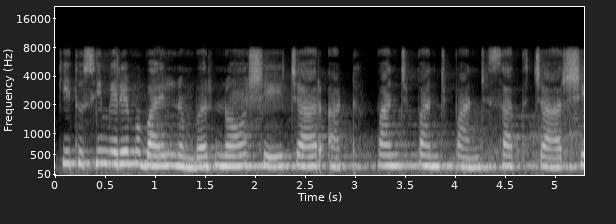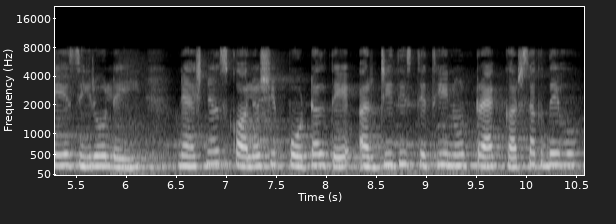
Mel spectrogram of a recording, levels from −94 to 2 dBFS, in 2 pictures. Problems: constant background noise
